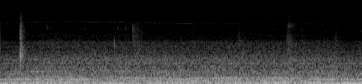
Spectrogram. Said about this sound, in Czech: Zatím sedíme v autobusu jen tři, to se ale změní.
